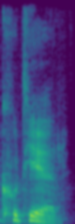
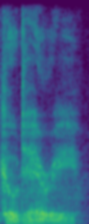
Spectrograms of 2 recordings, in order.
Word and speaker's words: Coterie: They call themselves the Red Coterie. It's very hard to pronounce. Also, I should have pronounced it like Red Coterie, because it's in bold.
